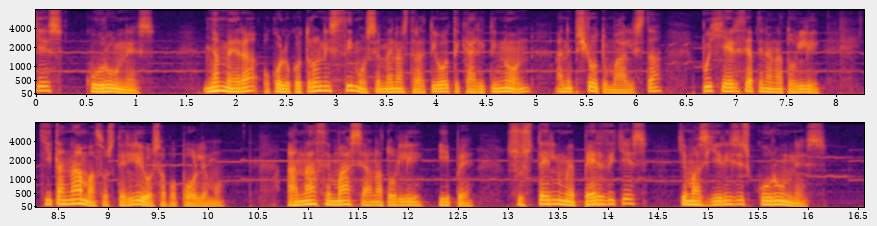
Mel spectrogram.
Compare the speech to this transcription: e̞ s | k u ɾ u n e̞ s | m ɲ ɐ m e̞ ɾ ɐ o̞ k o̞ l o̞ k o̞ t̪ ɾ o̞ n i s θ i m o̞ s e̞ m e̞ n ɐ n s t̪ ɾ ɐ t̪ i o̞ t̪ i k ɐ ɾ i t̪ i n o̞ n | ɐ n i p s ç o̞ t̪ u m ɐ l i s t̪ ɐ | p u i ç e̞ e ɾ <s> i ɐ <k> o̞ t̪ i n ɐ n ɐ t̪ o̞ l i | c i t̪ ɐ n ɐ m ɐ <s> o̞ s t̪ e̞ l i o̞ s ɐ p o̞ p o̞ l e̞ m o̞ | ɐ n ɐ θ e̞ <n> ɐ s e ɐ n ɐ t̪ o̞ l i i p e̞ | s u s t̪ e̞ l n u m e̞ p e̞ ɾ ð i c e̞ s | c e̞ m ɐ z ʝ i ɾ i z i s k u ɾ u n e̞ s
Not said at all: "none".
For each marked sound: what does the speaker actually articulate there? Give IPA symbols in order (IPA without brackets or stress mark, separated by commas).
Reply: θ, p, θ, m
